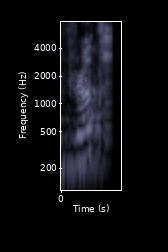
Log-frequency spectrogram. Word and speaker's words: Wrocław: Okay, from Wroclaw. Is that how you say it, Natalia? It's a Wrocław.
